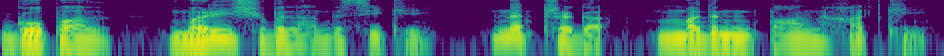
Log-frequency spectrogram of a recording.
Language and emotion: Manipuri, neutral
